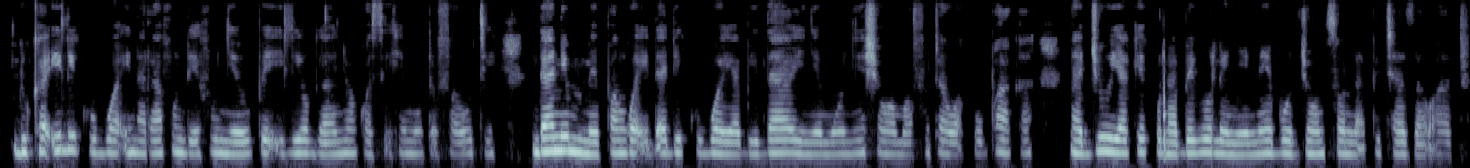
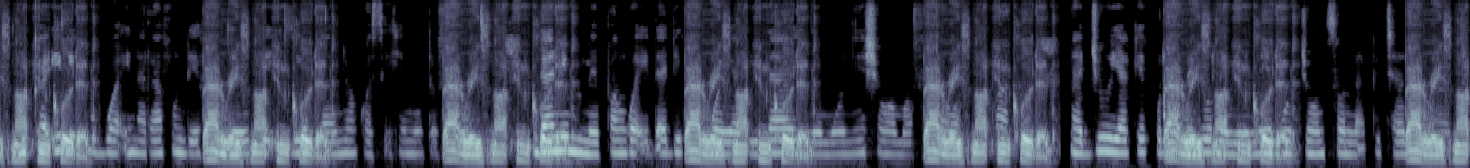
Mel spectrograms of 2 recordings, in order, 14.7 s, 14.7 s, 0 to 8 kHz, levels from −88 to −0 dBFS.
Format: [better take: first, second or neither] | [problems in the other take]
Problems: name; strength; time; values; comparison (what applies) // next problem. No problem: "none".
first | background sound (Breathing); 3 dB above the speech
